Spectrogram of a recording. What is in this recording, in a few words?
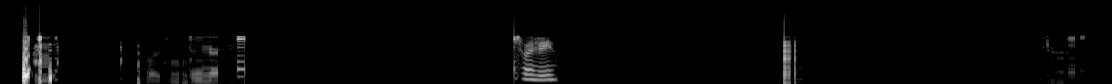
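Police District Dispatch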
